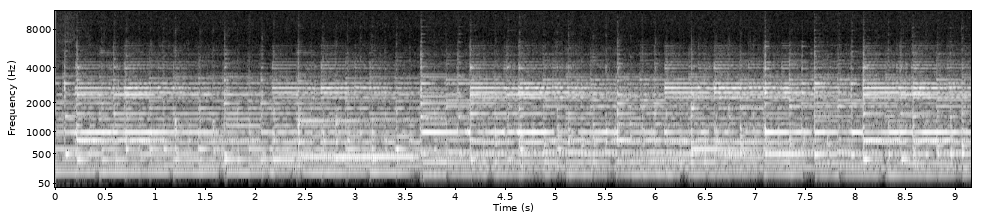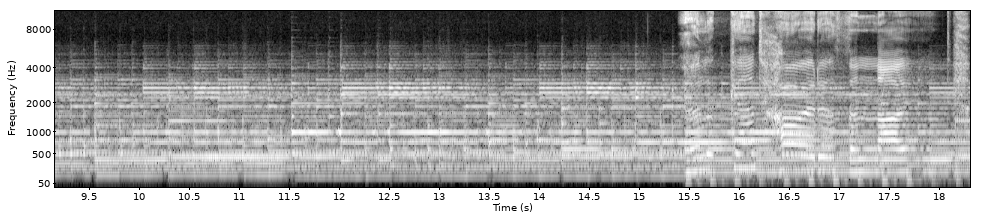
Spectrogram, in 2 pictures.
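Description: A rock band song plays steadily, layered effect-heavy guitars holding sustained chords, then bursting into a loud, heavy section with pounding drums and distorted guitars near the end. No one speaks.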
